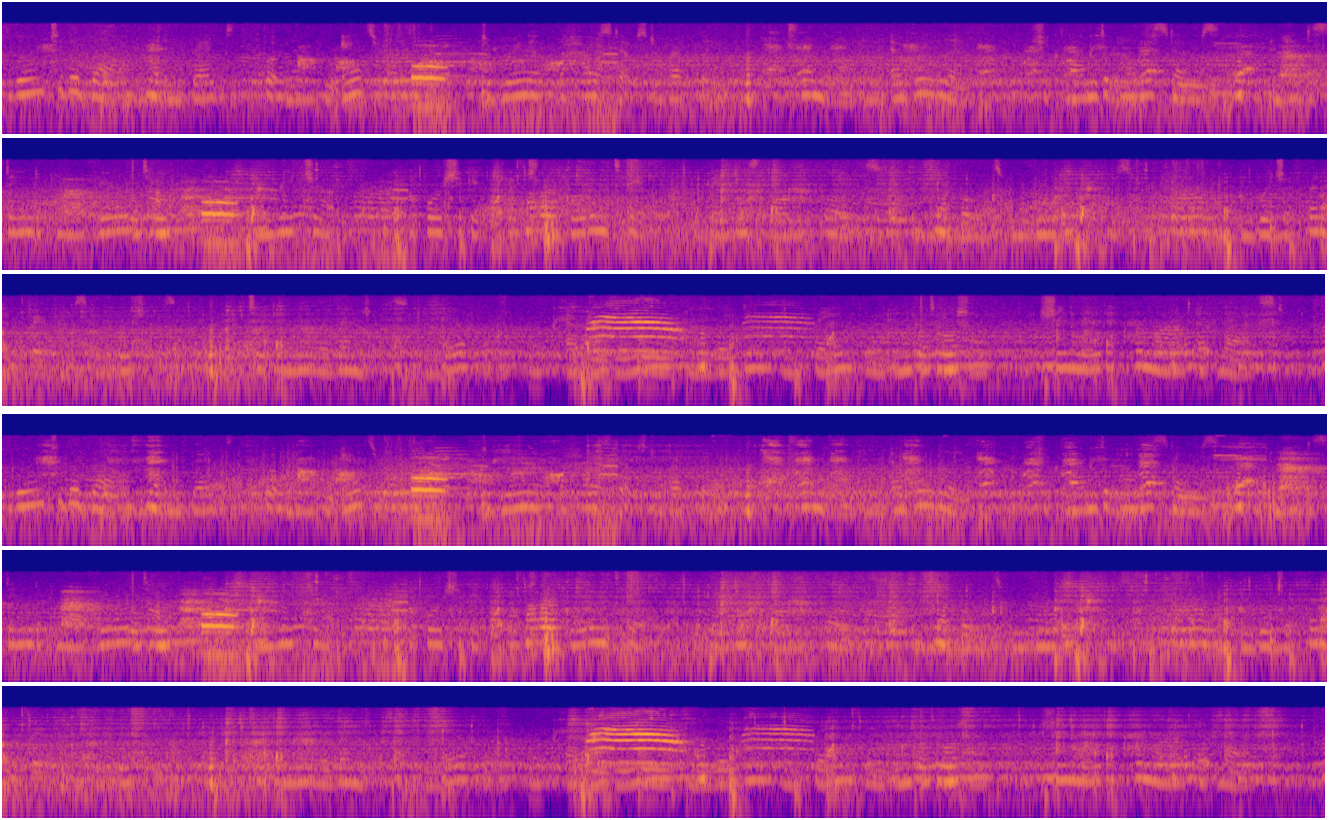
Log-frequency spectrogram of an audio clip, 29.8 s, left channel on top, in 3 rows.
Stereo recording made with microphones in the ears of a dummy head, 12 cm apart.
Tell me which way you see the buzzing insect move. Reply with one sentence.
In this clip you hear the buzzing insect go right and come back.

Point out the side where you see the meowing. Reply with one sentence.
In this clip you hear the meowing on the right.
